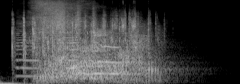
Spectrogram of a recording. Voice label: portrait synthetic; Stellaris; machineage

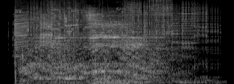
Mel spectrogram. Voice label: robot molluscoid greetings; Stellaris; synthetic dawn

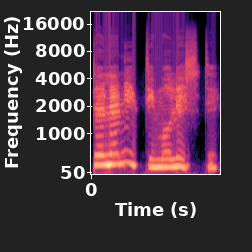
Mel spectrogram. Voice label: humanoid portrait female; Stellaris; humanoids

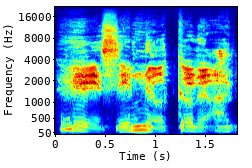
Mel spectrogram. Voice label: humanoid portrait male; Stellaris; humanoids

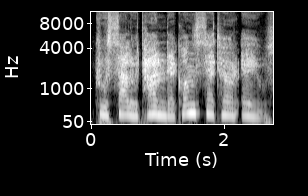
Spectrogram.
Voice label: humanoid portrait female; Stellaris; humanoids

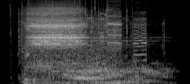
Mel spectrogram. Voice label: robot fungoid greetings; Stellaris; synthetic dawn

